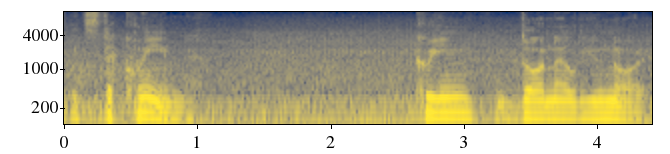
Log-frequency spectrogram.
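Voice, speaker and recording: A man's voice: mid-range voice, very animated, dark tone, muffled recording. Guy filming a walking tour outside, lots of uhs and ums, street noise going on behind him. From Portugal. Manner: unhurried, many fillers and restarts. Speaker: travel vlogger. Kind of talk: casual walking tour vlog. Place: outdoors on city streets.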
